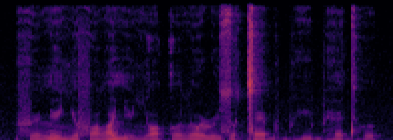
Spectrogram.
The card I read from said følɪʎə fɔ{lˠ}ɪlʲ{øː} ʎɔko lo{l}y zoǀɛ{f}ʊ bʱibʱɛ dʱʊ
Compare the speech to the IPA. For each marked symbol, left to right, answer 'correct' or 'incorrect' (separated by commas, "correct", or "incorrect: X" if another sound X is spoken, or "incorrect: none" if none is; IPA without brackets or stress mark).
correct, incorrect: ø, incorrect: ɭ, incorrect: b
